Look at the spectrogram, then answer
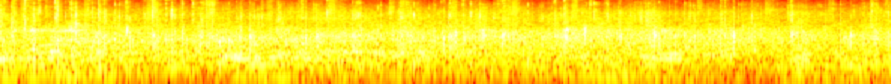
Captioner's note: audience applauds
